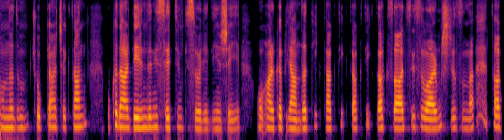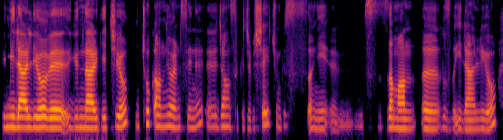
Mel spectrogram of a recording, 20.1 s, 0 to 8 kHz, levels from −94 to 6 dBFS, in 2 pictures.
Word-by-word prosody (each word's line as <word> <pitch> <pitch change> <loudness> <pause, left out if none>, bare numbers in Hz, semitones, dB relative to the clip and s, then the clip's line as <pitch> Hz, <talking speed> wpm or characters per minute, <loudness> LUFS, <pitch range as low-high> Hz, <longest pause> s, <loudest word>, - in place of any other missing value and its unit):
anladım. 180 0 -4
Çok 185 0 -5
gerçekten 185 +2 -2 0.4
o - - -17
kadar 190 -5 +4
derinden 180 +1 +4
hissettim 180 -1 +4
ki 175 - -2
söylediğin 160 0 +2
şeyi. 155 +2 -2 0.4
O 180 - -3
arka 175 0 +2
planda 165 -1 +2
tik 205 +1 -20
tak, 170 -1 -1
tik 225 +4 -22
tak, 170 0 -6
tik 230 - -18
tak 175 +1 +2
saat 165 0 +5
sesi 185 +1 0
varmışçasına 165 0 +2 0.3
takvim 190 0 0
ilerliyor 180 -1 +4
ve 175 +1 +2
günler 175 -1 +2
geçiyor. 175 +6 -4 0.3
Çok 245 0 -5
anlıyorum 195 -2 -4
seni, 185 +7 -11
eee, 195 -3 -15
can 195 +1 -8
sıkıcı 170 -2 -13
bir - - -26
şey 170 +7 -4
çünkü 200 -4 -22
s 205 - -7
hani, 165 -1 -11
emm, 140 -3 -21 0.5
z - - -9 0.3
zaman, 170 +1 -2
ııı, 160 -1 -3
hızla 165 -3 -13
ilerliyor. 155 - -7
180 Hz, 130 wpm, -20 LUFS, 165-185 Hz, 0.5 s, saat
